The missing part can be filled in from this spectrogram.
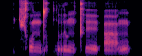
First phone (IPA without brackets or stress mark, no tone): t͡ɕʰ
